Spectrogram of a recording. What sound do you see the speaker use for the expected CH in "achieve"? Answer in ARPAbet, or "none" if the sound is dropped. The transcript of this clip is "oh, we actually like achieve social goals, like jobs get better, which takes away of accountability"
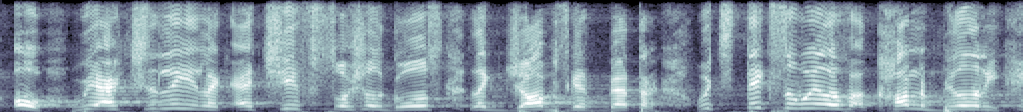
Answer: CH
